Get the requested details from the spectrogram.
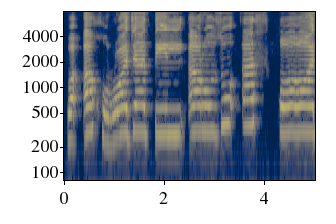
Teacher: خوا کو موٹا پڑھنا ہے، را کو بھی موٹا پڑھنا ہے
